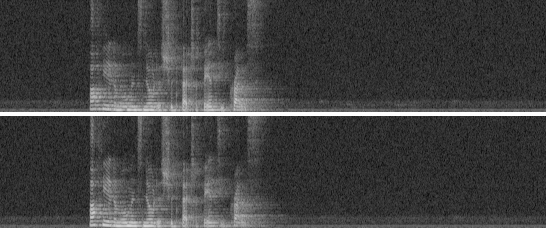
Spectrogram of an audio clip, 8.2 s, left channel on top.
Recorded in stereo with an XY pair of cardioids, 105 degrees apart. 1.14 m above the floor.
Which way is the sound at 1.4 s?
50° right.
